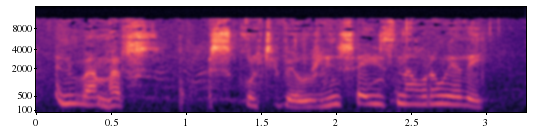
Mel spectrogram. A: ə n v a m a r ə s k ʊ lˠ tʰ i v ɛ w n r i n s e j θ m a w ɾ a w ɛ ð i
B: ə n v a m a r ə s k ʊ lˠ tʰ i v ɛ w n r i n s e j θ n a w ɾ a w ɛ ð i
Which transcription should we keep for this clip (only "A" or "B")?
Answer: B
